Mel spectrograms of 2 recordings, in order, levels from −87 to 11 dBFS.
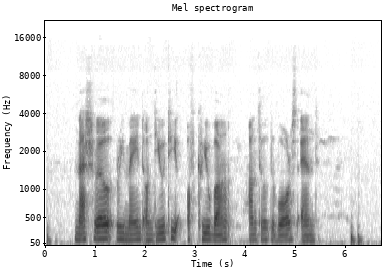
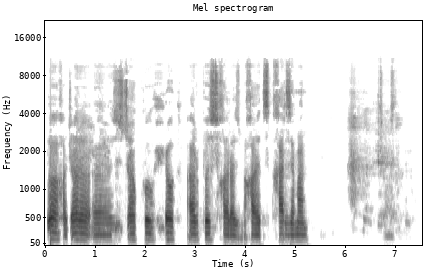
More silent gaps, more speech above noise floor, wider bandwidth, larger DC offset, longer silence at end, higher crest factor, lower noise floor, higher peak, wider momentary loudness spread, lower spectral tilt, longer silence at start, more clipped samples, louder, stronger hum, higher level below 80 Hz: neither; second, 34 dB vs 63 dB; second, 6.6 kHz vs 11 kHz; neither; second, 0.4 s vs 0.55 s; about the same, 18 dB vs 18 dB; second, -53 dBFS vs -83 dBFS; about the same, -2 dBFS vs -4 dBFS; second, 16 LU vs 20 LU; first, -8.5 dB/octave vs -4 dB/octave; about the same, 0.05 s vs 0.05 s; neither; about the same, -20 LUFS vs -21 LUFS; neither; first, -44 dBFS vs -60 dBFS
